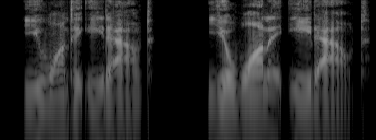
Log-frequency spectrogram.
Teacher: We've dropped the question word completely, do. Just yeah, and then we have reduced want to become wanna.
